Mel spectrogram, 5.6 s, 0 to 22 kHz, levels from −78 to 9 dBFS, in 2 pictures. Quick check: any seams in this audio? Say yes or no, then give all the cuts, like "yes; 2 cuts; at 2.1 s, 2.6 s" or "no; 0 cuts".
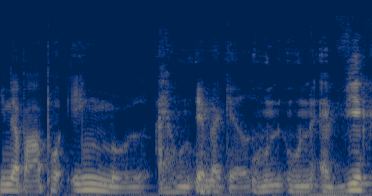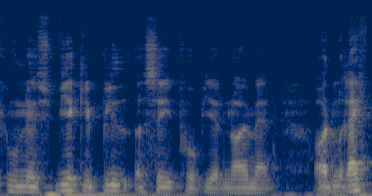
no; 0 cuts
